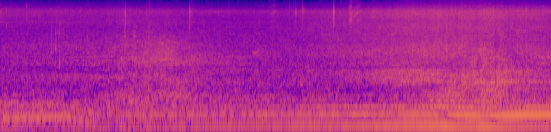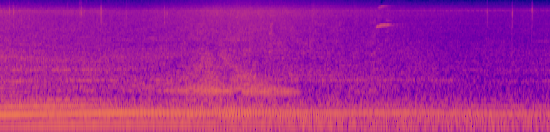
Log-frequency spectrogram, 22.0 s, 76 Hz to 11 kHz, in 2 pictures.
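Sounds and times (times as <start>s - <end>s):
engine humming: 0.0s - 22.0s.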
